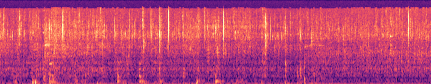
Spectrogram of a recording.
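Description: Faint simmering and sizzling of diced pumpkin in a pan with a little water on low heat. There are scattered light scrapes and taps from a plastic spatula stirring the pumpkin.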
